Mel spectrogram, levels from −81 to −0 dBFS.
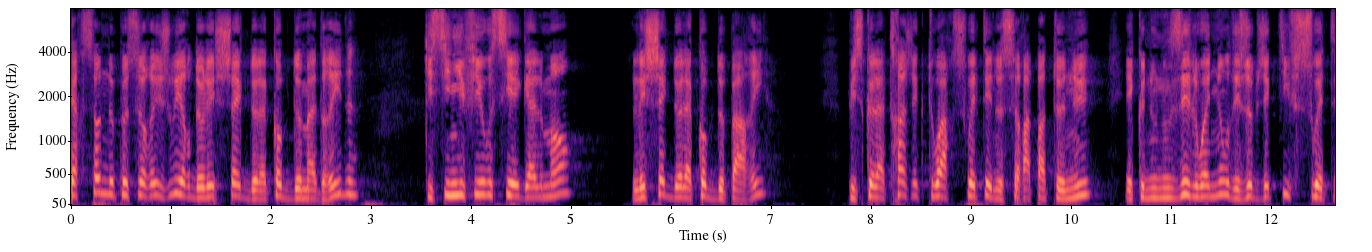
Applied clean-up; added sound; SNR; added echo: none; none; none; none.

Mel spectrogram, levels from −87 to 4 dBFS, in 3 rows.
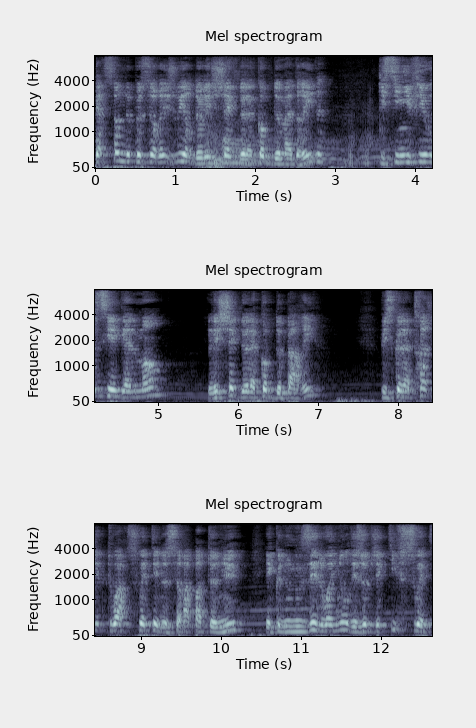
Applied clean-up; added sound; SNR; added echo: none; Race car, auto racing / Accelerating, revving, vroom; 18 dB; reverberation time 0.3 s.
